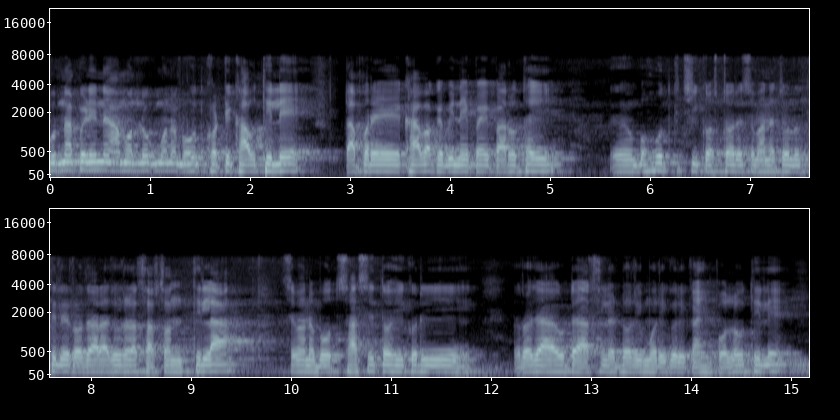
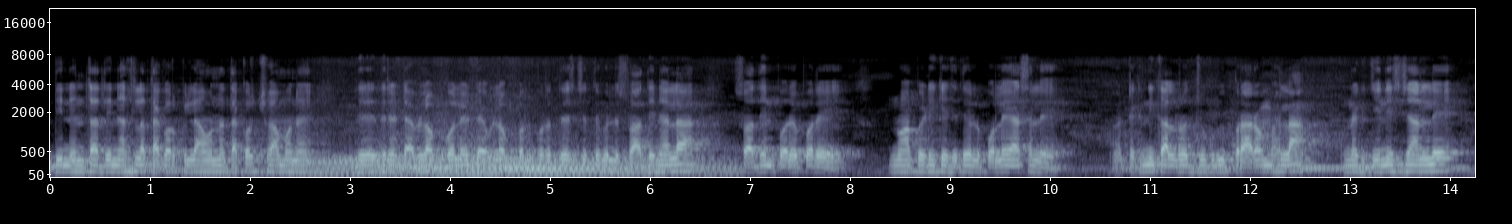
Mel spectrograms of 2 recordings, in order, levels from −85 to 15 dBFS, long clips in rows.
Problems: constant background noise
